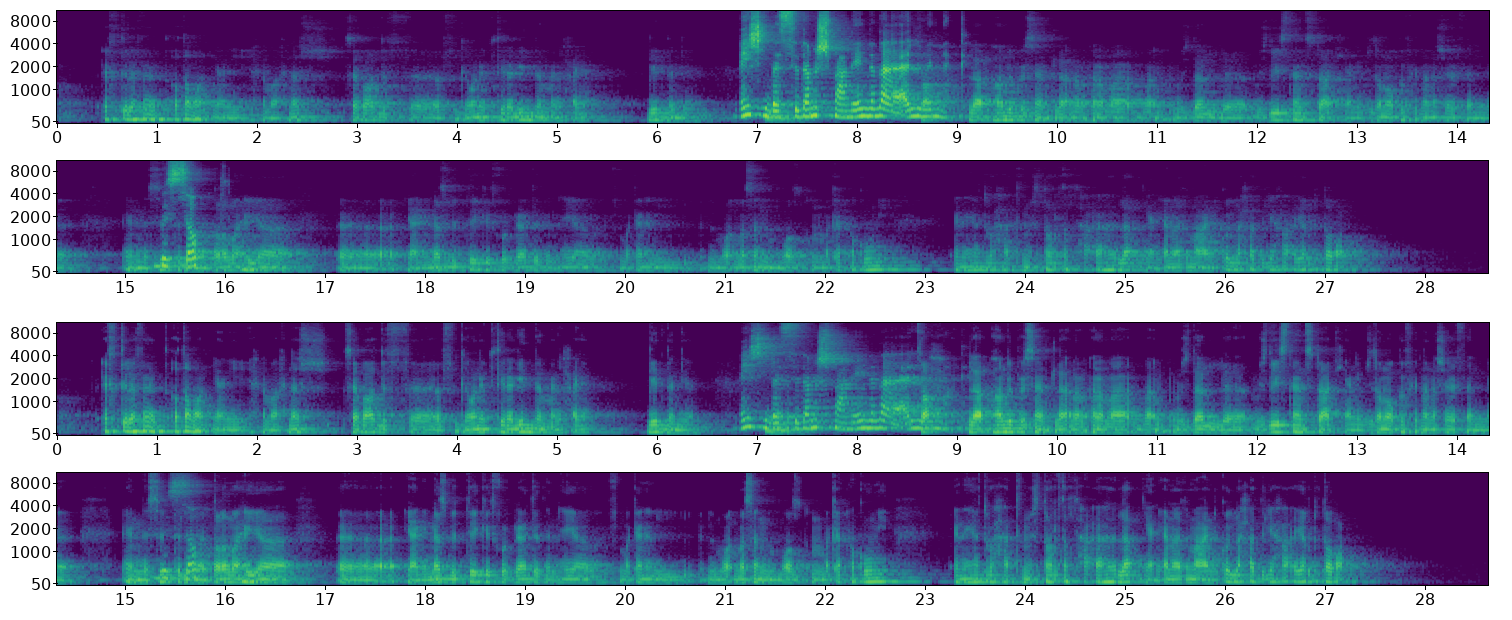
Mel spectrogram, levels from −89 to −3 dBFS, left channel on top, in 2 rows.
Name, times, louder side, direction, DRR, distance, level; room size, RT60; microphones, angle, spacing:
voice 1, 0.4-5.4 5.9-6.5 7.1-7.4 8.6-14.7 15.0-16.7 17.1-22.8 23.3-27.2, right 4 dB, 55° right, 0.5 m, -31 dB
voice 2, 6.8-8.9 15.3-15.7, left 6 dB, 50° left, 0.3 m, -22 dB
9.3 x 4.9 x 7.2 m
head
